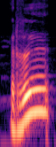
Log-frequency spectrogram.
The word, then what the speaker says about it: ऋ: बच्चों यहाँ पे ध्यान दीजिए, ऋ वर्ण संस्कृत से आया है। इसे हम उच्चारण करते समय री के ध्वनि से उच्चारण करना है।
